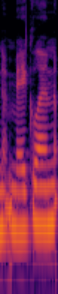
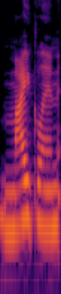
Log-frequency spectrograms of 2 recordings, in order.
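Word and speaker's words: Maglor: helpful she shared that the Mae sound in maglin or maos as I had been pronouncing is actually pronounced my so it is actually my Glenn and my thros um I had honestly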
